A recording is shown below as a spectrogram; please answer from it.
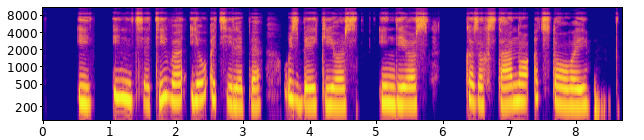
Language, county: Lithuanian, Vilnius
